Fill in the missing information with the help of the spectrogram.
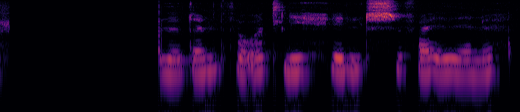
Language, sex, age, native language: Icelandic, male, 11, Icelandic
